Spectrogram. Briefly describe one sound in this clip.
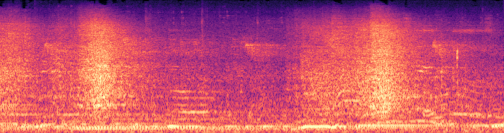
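A horse's hooves thud softly on dirt at a lope.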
